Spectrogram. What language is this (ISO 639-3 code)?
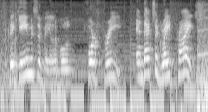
eng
